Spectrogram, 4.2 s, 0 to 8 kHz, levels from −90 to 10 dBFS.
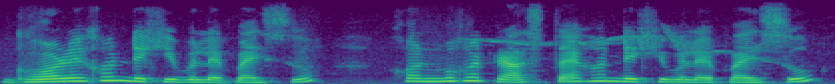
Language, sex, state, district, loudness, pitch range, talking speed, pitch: Assamese, female, Assam, Sonitpur, -15 LUFS, 215-290 Hz, 130 wpm, 250 Hz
